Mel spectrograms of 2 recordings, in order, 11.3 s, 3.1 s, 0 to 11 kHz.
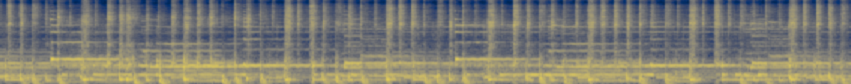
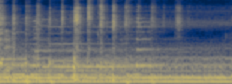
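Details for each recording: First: Anvox ACA 800 Gladiador powered PA speaker (850 W RMS) after repair of low volume with hum: music now plays loud and clean with no hum or drone. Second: Anvox ACA 800 Gladiador active speaker (850 W RMS, 127/220 V): faint, thin music from a USB stick over a steady low hum and squeal; output stays weak even at full volume, and the hum appears at low volume too.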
